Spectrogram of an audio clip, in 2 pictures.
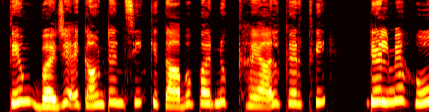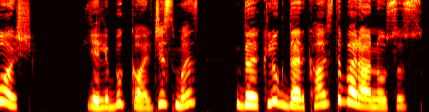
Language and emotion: Kashmiri, fearful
